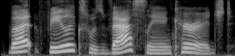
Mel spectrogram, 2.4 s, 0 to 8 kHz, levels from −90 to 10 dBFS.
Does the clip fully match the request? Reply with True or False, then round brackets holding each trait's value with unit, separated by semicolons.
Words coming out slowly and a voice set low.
False (125 wpm; 215 Hz)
